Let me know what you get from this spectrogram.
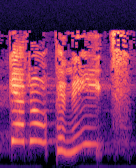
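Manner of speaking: high, bright angel command. Acted. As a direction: call him awake from above. Angel wakes Elijah.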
